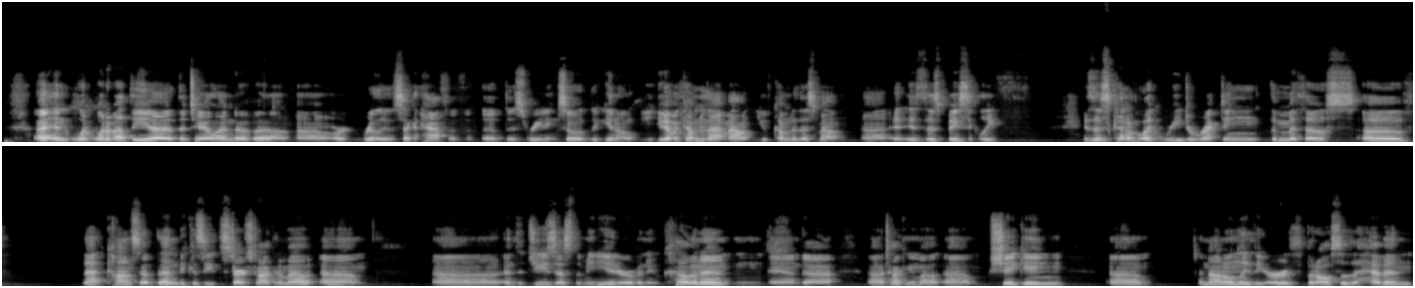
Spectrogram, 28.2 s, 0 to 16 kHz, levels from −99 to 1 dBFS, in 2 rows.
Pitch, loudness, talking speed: 155 Hz, -30 LUFS, 185 wpm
